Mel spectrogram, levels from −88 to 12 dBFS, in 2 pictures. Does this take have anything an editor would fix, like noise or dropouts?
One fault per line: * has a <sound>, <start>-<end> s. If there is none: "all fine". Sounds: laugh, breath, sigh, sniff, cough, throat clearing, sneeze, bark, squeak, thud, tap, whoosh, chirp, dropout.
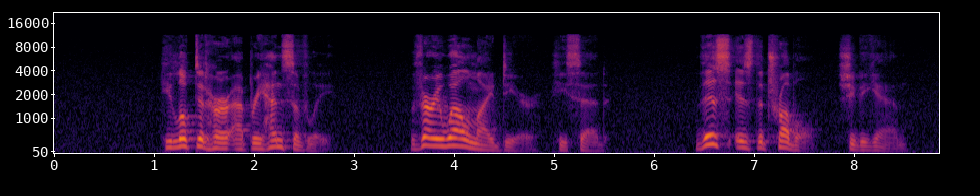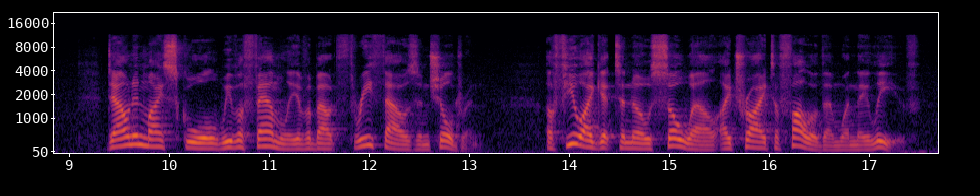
all fine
